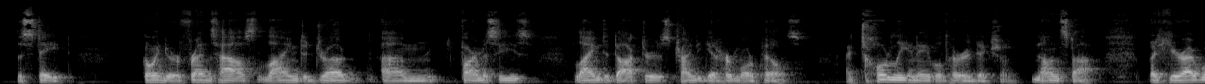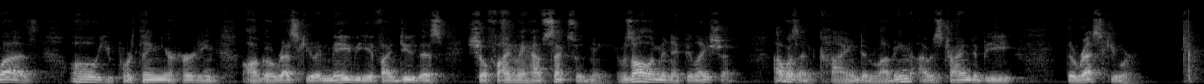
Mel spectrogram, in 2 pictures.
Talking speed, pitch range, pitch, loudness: 170 wpm, 90-105 Hz, 95 Hz, -26 LUFS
